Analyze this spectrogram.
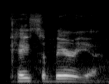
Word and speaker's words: quesabirria: Quesabirria? Quesabirria.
